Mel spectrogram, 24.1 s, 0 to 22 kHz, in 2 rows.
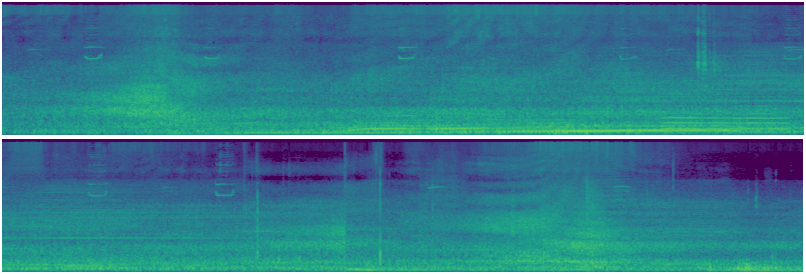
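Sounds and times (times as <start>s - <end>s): garbage truck diesel engine: 3.3s - 18.1s.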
